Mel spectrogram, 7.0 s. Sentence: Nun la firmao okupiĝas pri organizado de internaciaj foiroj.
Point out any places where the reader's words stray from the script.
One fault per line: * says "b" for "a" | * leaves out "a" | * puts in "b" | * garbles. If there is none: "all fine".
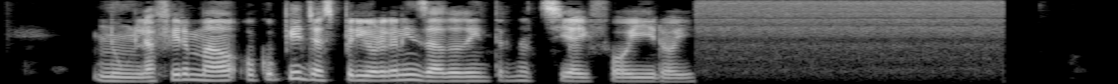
all fine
